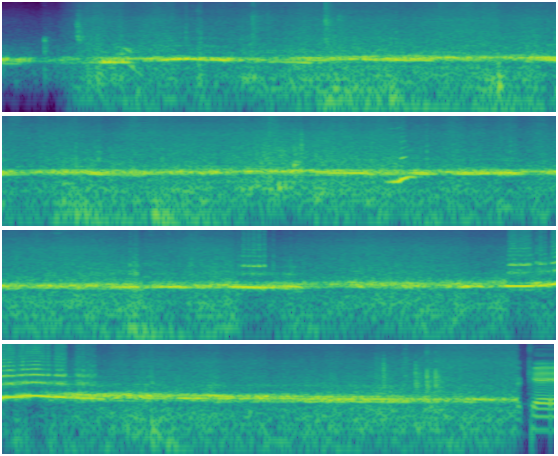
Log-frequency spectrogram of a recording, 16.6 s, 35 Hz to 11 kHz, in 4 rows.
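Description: Steady singing whine from the carbon hull of an IMOCA 60 racing yacht under way, wavering slightly in pitch and rising briefly near the end, over a low rumble of water rushing along the hull.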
